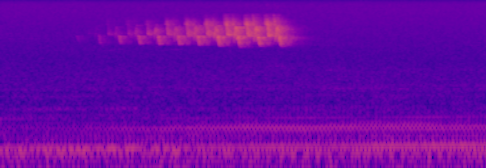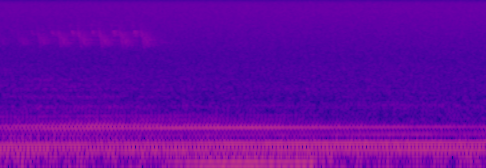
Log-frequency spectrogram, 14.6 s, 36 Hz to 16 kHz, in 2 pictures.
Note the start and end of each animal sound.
[1.26, 4.59] Ovenbird (Seiurus aurocapilla)
[7.20, 9.72] Ovenbird (Seiurus aurocapilla)

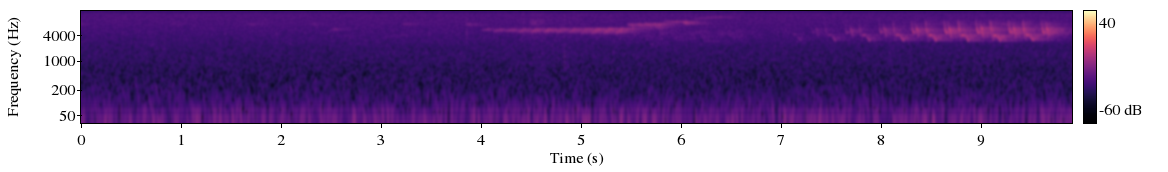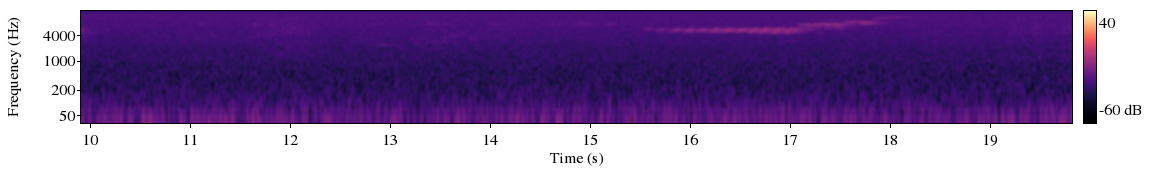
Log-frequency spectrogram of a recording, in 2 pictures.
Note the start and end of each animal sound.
[3.91, 6.55] Blackburnian Warbler (Setophaga fusca)
[7.22, 9.84] Ovenbird (Seiurus aurocapilla)
[12.65, 14.07] Hermit Thrush (Catharus guttatus)
[15.51, 18.17] Blackburnian Warbler (Setophaga fusca)

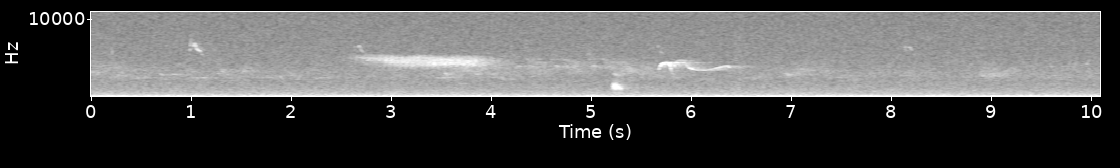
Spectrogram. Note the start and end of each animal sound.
[0.96, 1.18] Eastern Kingbird (Tyrannus tyrannus)
[2.50, 4.23] Pine Warbler (Setophaga pinus)
[4.12, 5.66] Ovenbird (Seiurus aurocapilla)
[5.03, 10.09] Red-eyed Vireo (Vireo olivaceus)
[5.05, 5.69] Hooded Merganser (Lophodytes cucullatus)
[5.39, 6.59] Eastern Wood-Pewee (Contopus virens)
[8.11, 8.39] Eastern Kingbird (Tyrannus tyrannus)

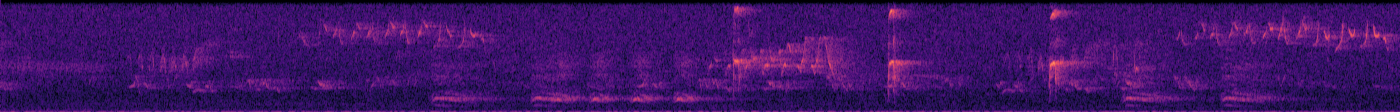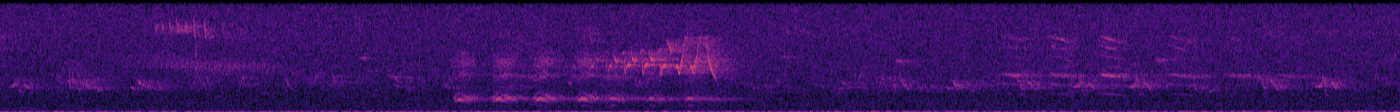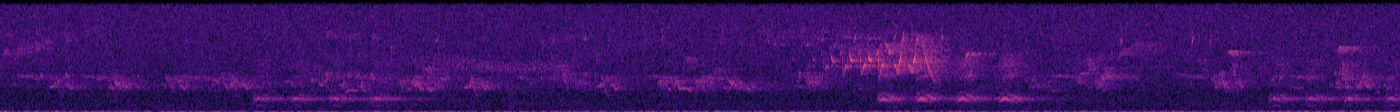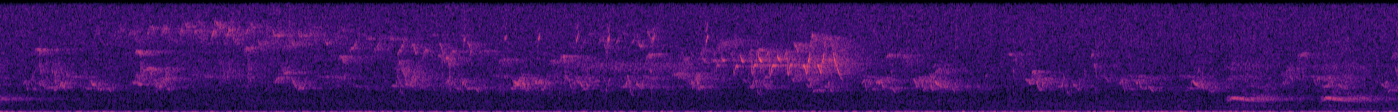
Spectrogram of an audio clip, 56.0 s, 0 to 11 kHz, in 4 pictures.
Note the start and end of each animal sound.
[0.00, 1.24] Pine Warbler (Setophaga pinus)
[1.06, 2.22] Black-throated Blue Warbler (Setophaga caerulescens)
[1.14, 4.12] American Robin (Turdus migratorius)
[3.00, 4.93] Black-and-white Warbler (Mniotilta varia)
[4.11, 7.16] American Crow (Corvus brachyrhynchos)
[6.25, 12.13] American Robin (Turdus migratorius)
[7.05, 8.40] Chestnut-sided Warbler (Setophaga pensylvanica)
[7.28, 7.52] Hairy Woodpecker (Dryobates villosus)
[8.76, 9.04] Hairy Woodpecker (Dryobates villosus)
[9.87, 11.07] Black-throated Blue Warbler (Setophaga caerulescens)
[10.40, 10.68] Hairy Woodpecker (Dryobates villosus)
[11.07, 12.69] American Crow (Corvus brachyrhynchos)
[11.66, 14.02] Black-and-white Warbler (Mniotilta varia)
[13.66, 15.76] American Robin (Turdus migratorius)
[15.29, 16.93] Pine Warbler (Setophaga pinus)
[17.56, 17.75] Hairy Woodpecker (Dryobates villosus)
[18.45, 21.35] American Crow (Corvus brachyrhynchos)
[19.82, 21.27] Chestnut-sided Warbler (Setophaga pensylvanica)
[22.52, 27.73] American Robin (Turdus migratorius)
[22.85, 23.10] Hairy Woodpecker (Dryobates villosus)
[23.80, 27.19] Blue Jay (Cyanocitta cristata)
[27.70, 28.63] Black-throated Blue Warbler (Setophaga caerulescens)
[28.07, 30.06] Blue Jay (Cyanocitta cristata)
[28.19, 33.06] American Robin (Turdus migratorius)
[30.50, 32.20] American Crow (Corvus brachyrhynchos)
[32.37, 33.83] Pine Warbler (Setophaga pinus)
[33.40, 36.25] American Robin (Turdus migratorius)
[34.57, 55.99] Red-eyed Vireo (Vireo olivaceus)
[36.07, 37.37] Chestnut-sided Warbler (Setophaga pensylvanica)
[36.59, 38.34] American Crow (Corvus brachyrhynchos)
[37.56, 37.78] Hairy Woodpecker (Dryobates villosus)
[38.44, 40.11] Blue Jay (Cyanocitta cristata)
[38.46, 39.45] Black-throated Blue Warbler (Setophaga caerulescens)
[40.21, 40.46] Hairy Woodpecker (Dryobates villosus)
[40.55, 42.27] American Crow (Corvus brachyrhynchos)
[41.32, 41.57] Hairy Woodpecker (Dryobates villosus)
[42.30, 42.52] Hairy Woodpecker (Dryobates villosus)
[42.53, 44.30] Blue Jay (Cyanocitta cristata)
[42.93, 46.88] Black-and-white Warbler (Mniotilta varia)
[43.30, 43.50] Hairy Woodpecker (Dryobates villosus)
[44.40, 44.62] Hairy Woodpecker (Dryobates villosus)
[45.32, 45.52] Hairy Woodpecker (Dryobates villosus)
[45.91, 51.69] American Robin (Turdus migratorius)
[46.40, 46.56] Hairy Woodpecker (Dryobates villosus)
[47.54, 47.70] Hairy Woodpecker (Dryobates villosus)
[47.68, 49.11] Pine Warbler (Setophaga pinus)
[48.37, 48.60] Hairy Woodpecker (Dryobates villosus)
[48.90, 50.51] Chestnut-sided Warbler (Setophaga pensylvanica)
[50.82, 51.00] Hairy Woodpecker (Dryobates villosus)
[52.06, 52.26] Hairy Woodpecker (Dryobates villosus)
[52.52, 54.40] American Robin (Turdus migratorius)
[54.07, 55.88] American Crow (Corvus brachyrhynchos)
[54.92, 55.12] Hairy Woodpecker (Dryobates villosus)

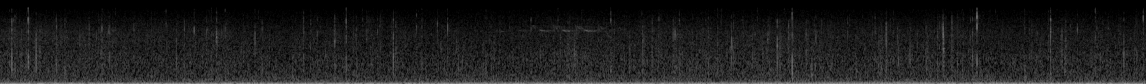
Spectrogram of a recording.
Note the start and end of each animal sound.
[4.83, 6.15] Yellow-rumped Warbler (Setophaga coronata)

